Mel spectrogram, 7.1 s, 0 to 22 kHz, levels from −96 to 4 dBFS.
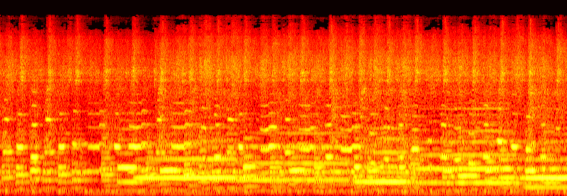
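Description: Nothing is technically wrong with this audio.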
